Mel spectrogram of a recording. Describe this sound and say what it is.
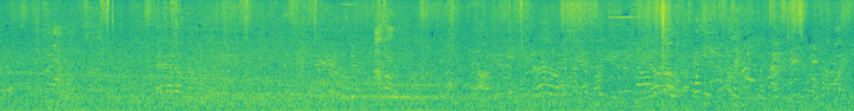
Subway Platform Noise with Distant Passing Train
new-york, nyc, city, station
